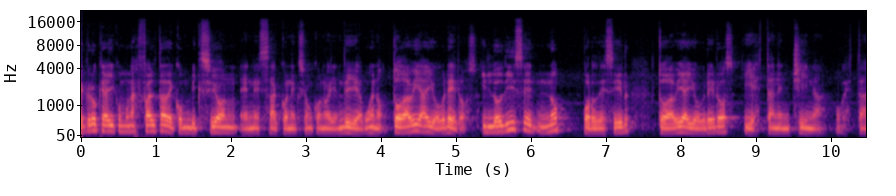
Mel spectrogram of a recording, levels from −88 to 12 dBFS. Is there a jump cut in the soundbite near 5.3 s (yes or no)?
yes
